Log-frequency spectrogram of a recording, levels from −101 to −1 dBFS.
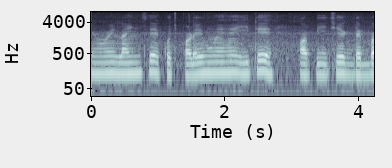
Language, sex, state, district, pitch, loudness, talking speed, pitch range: Hindi, male, Uttar Pradesh, Muzaffarnagar, 140 Hz, -23 LUFS, 195 wpm, 130-145 Hz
